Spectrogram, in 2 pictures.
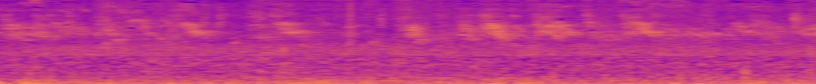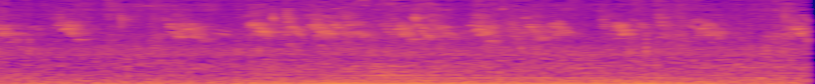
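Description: Small birds chirping in a quick, steady series of short high notes over a low outdoor rumble. A steady low hum comes in a little past halfway.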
